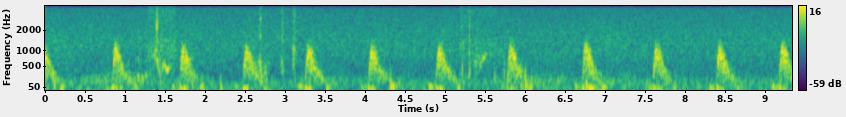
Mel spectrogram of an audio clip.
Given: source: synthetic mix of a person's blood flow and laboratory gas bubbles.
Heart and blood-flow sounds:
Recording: Doppler ultrasound of blood flow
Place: subclavian vein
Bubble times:
1.01-1.63 s: bubbles
1.74-1.86 s: bubbles
2.61-2.83 s: bubbles
2.94-3.01 s: bubbles
3.08-3.16 s: bubbles
5.17-5.67 s: bubbles
5.71-5.78 s: bubbles
From the record:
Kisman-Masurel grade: 222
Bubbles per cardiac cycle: several, 3 to 8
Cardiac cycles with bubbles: 10 to 50%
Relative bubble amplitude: moderate (0.250 to 0.450)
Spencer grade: 2 (many but less than half of the cardiac periods contain bubble signals, singularly or in groups)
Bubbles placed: anywhere in the cardiac cycle

